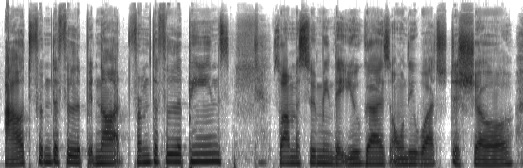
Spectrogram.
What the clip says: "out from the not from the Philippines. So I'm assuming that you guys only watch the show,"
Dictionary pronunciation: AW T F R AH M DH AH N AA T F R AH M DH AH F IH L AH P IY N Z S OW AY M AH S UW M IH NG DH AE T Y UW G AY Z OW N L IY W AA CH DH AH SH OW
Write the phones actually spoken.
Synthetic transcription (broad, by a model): AW T F R AH M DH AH N AA T F R AH M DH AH F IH L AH P IY N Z S OW AY M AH S UW M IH NG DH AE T Y UW G AY Z OW N L IY W AA CH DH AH SH OW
